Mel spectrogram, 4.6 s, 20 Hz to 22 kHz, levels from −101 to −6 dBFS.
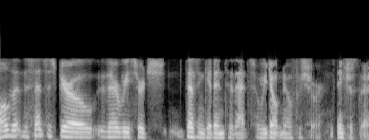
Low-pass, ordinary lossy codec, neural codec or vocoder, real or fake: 7.2 kHz; AAC, 16 kbps; codec, 24 kHz, 1.2 kbps, DualCodec; fake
